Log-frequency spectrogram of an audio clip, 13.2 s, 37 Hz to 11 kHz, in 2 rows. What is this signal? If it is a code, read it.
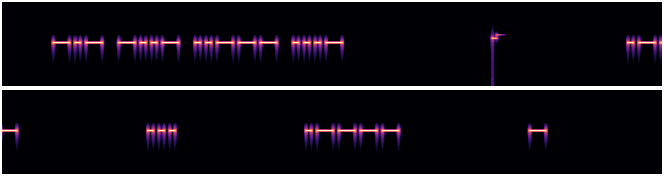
Morse code, heard as a keyed tone, about 22 wpm, spaced as for 9 wpm, 700 Hz. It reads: KX2V WS1T
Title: USA Call Signs - 4 Characters - 8x Character Spacing - 22wpm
